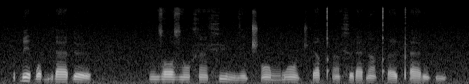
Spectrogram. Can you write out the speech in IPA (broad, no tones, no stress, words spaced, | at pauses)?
ɓeɓɔby ɾæ ɗø | nzɔzɔ̃xæ̃ xyndẽ t͡ʃʼɔ̃ mbɔ̃ t͡ʃʼeqʼẽxø ɾæɗæ̃qʼi pʼæɾuʔi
